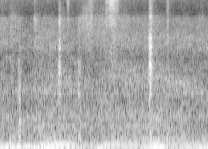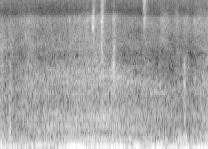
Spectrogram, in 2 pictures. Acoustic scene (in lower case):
car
